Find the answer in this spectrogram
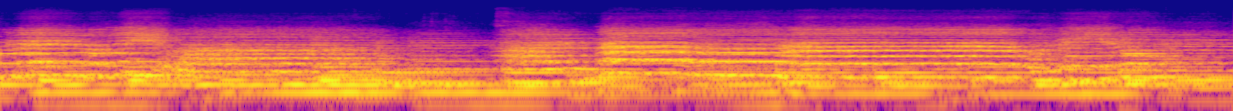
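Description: Children's choir singing a Korean children's song, with violins and cello accompanying underneath. The voices hold notes that change about every half second to a second, over a sustained low string line.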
